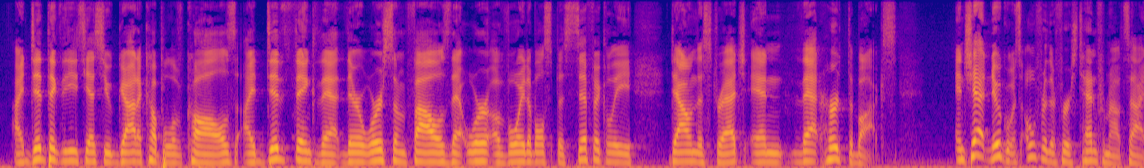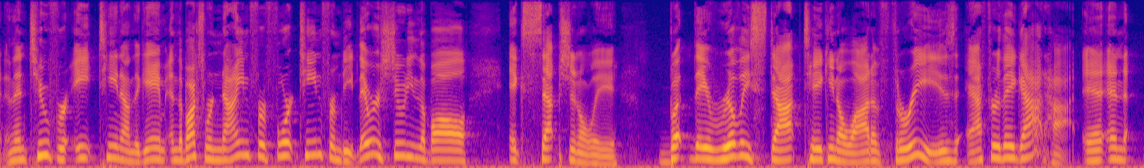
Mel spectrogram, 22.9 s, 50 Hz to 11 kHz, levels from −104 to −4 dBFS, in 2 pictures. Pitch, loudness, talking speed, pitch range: 150 Hz, -29 LUFS, 205 wpm, 130-175 Hz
